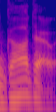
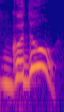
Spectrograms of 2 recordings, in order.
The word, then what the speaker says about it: Godot: Yeah, what is the correct The British say Gado. And what do you say? It's British. I get confused now. Well, it comes out every which way. As Elizabeth. Godot. Yes, that's Elizabeth. How do you say it en français, Elizabeth?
